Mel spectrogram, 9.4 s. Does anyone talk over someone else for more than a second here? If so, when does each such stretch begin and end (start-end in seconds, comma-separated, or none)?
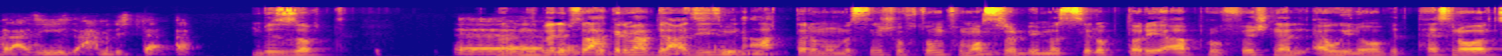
3.1-4.8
